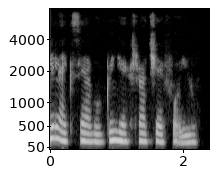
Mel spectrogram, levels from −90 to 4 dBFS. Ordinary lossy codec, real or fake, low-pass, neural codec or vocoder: none; real; 7.2 kHz; none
